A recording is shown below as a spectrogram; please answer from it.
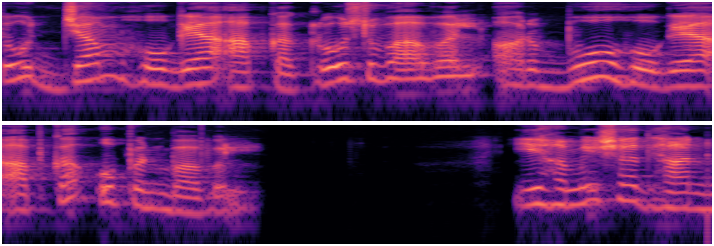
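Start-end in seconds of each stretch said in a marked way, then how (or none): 0.3-0.6 जम said with a short a, not yoo; short vowel sound. Shown as a demonstration. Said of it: "यू का उच्चारण short sound होगा यानी कि अ". 2.7-3.0 बो said with a long open o; long vowel sound. Shown as a demonstration. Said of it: "ओ का उच्चारण उसका long sound ही होगा".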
